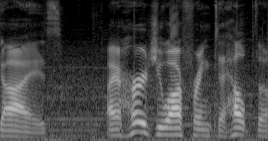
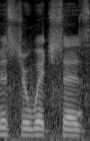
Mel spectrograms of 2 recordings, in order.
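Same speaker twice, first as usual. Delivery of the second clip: usual speaking voice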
